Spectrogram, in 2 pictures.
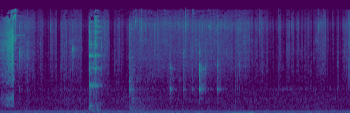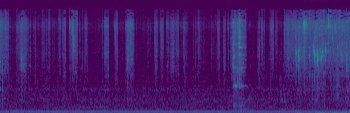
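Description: Battered bertalha (Malabar spinach) leaves frying in shallow oil with a faint sizzle. A few light clicks of a metal slotted spoon and fork against the pan come as the fried pieces are lifted out.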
